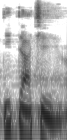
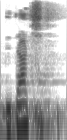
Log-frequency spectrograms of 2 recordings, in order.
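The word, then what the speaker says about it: Didache (διδαχή): Greek word didache. Rabbis. How do you pronounce it? Didache. Didache. D-I-D-A-C-H-E. D-I-D-A-C-H-E.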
